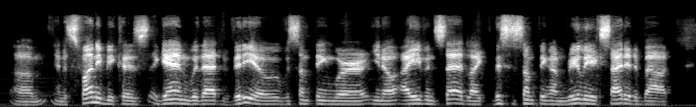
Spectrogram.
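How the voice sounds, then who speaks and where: Music plays in the background as a man of medium pitch talks at a very fast pace with fairly even intonation and hardly any pauses. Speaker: YouTuber, channel host. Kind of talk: casual chat. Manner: monotone, relaxed; laid back, chill.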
